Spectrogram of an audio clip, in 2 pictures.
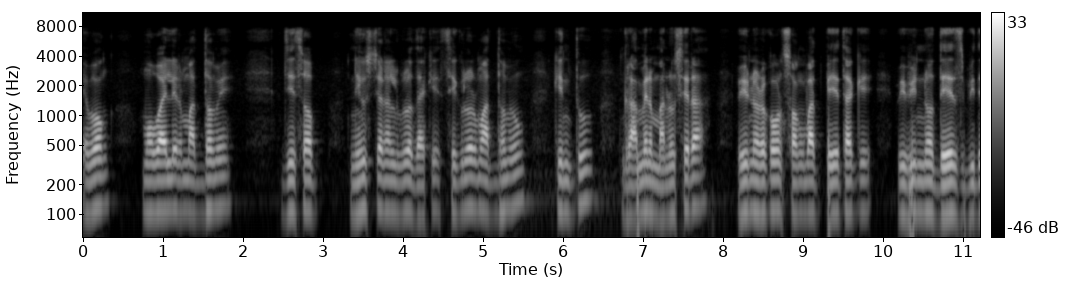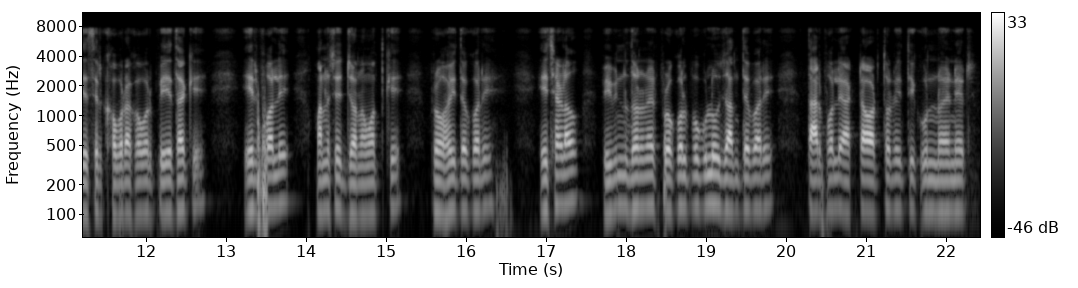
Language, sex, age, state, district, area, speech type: Bengali, male, 60+, West Bengal, Nadia, rural, spontaneous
